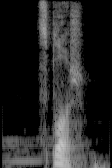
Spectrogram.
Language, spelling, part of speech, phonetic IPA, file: Russian, сплошь, adverb, [spɫoʂ], Ru-сплошь.ogg
- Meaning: 1. completely, entirely 2. throughout, all over 3. nothing but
